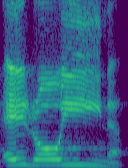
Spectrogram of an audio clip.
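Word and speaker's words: héroïne: Here H will be silent. Ir. Here also H will be silent. Heroine.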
